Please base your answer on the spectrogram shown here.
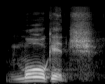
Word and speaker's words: mortgage: for number one indeed the silent letter is t mortgage is a pronunciation so there's no pronunciation of the t sound in number one uh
